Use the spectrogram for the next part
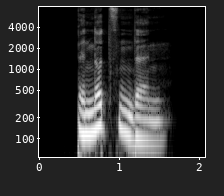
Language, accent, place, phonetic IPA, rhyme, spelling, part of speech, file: German, Germany, Berlin, [bəˈnʊt͡sn̩dən], -ʊt͡sn̩dən, benutzenden, adjective, De-benutzenden.ogg
- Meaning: inflection of benutzend: 1. strong genitive masculine/neuter singular 2. weak/mixed genitive/dative all-gender singular 3. strong/weak/mixed accusative masculine singular 4. strong dative plural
